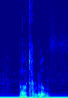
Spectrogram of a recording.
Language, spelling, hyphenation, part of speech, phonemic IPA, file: Dutch, boterbloem, bo‧ter‧bloem, noun, /ˈboː.tərˌblum/, Nl-boterbloem.ogg
- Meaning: the wild herb buttercup, a yellow crowfoot species of genus Ranunculus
